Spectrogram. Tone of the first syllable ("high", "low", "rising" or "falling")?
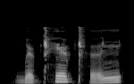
low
